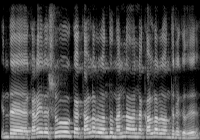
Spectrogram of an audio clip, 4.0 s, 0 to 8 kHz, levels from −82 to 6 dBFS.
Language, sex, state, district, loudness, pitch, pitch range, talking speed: Tamil, male, Tamil Nadu, Kanyakumari, -14 LUFS, 210 Hz, 195-225 Hz, 150 wpm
